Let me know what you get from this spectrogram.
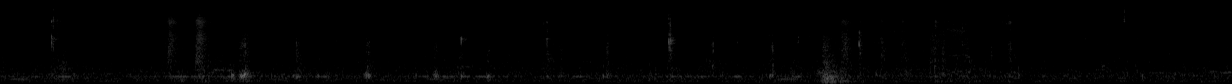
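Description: Faint mouth sounds of eating by hand: chewing and crunching of raw shredded cabbage salad and rice, with a dozen or so short, scattered clicks and smacks. A faint steady hum runs underneath.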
